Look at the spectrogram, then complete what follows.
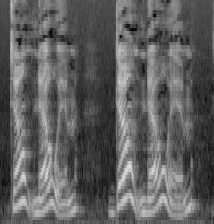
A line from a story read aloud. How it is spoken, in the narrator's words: sputtered Jenny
